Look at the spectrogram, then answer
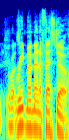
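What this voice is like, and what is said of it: Put-on American accent. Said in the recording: “can only say one thing in his American accent... The vowels, manifesto. It's like you're an American.”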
